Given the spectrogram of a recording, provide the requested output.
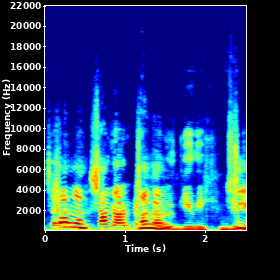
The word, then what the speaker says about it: Changan: It's Changan. Is what? Shangan. Yeah, Okay, we have sorry. to pronounce it Shangan.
